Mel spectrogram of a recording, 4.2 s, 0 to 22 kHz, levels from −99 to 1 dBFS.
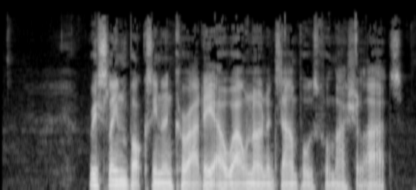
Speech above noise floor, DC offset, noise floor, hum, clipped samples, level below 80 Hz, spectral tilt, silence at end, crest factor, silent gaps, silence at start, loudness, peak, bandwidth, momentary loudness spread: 45 dB; under 0.1%; -62 dBFS; none; under 0.1%; -36 dBFS; -5.5 dB/octave; 0.15 s; 18 dB; none; 0.9 s; -18 LUFS; 0 dBFS; 15.5 kHz; 8 LU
